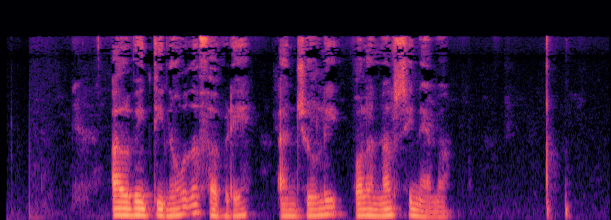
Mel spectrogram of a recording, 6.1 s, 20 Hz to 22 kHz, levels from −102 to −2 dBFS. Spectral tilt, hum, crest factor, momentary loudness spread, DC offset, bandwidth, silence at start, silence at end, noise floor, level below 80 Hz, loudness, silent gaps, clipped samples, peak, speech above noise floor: -5 dB/octave; none; 20 dB; 16 LU; under 0.1%; 12 kHz; 1.1 s; 0.4 s; -70 dBFS; -52 dBFS; -26 LUFS; none; under 0.1%; -8 dBFS; 44 dB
